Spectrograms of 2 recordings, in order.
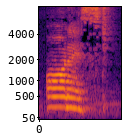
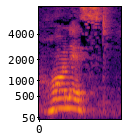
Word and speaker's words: honest: Then third one, honest. Remember children, what I told you, we have to focus on sound. We don't read it as honest. We read it as honest. Why? Because H is silent.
